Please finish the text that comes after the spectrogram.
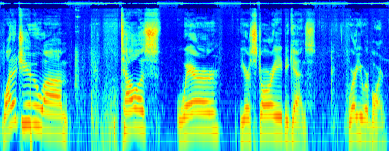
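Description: A man's voice: fairly high pitch, lively intonation, drawn-out words, long pauses, slight background noise. A man hosting a radio interview show, upbeat and repeating his questions as he steers the talk. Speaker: radio host.

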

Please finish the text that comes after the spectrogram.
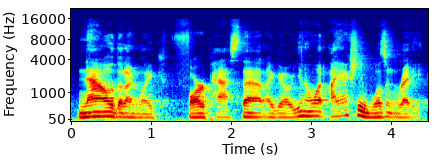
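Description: Thirties male filmmaker guest, lower voice, loose chatty delivery full of fillers. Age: 30s. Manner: rambling, many "like" fillers, laughs easily. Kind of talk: casual interview storytelling.

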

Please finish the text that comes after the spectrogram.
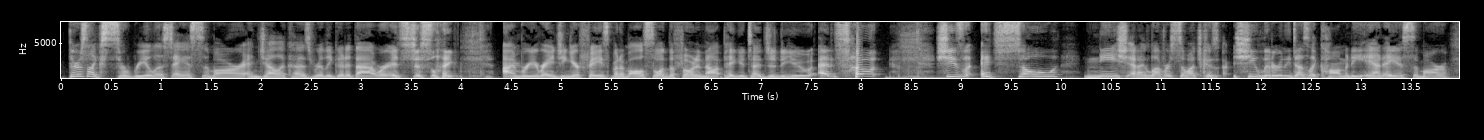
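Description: A woman's voice: on the low side, expressive, brisk, a bit bright. A young woman co-hosting a podcast, chatting casually in a bubbly, rambling way and laughing often. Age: young adult. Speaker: podcast co-host.

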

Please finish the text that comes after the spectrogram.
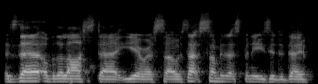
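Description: A man's voice: mid-range voice, steady tone, quick pace. A man hosting a music podcast, moving between introduction and interview chat. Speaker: podcast host.

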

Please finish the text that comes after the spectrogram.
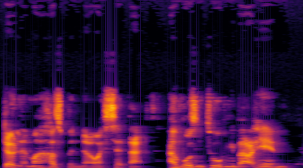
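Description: A man's voice: medium pitch, animated, fairly quick, a bit bright, slightly rough, muffled recording. A man playing a polite, effusive former politician turned author in an audio drama. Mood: wistful. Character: genteel, earnest male ex-politician turned author. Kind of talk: audio drama acting as talk show guest.

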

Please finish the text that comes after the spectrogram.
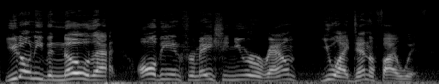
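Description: Guy pumping you up on his podcast, high voice, slangy, dude this baby that. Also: brisk, dry recording. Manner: hyped, slangy, keeps saying dude and baby. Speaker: motivational podcast host. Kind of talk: energetic motivational monologue.

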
